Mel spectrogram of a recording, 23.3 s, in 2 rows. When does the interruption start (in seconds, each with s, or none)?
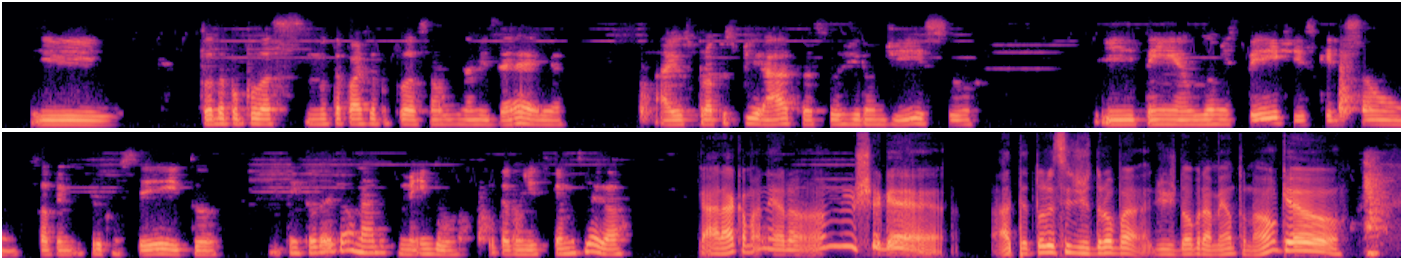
none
